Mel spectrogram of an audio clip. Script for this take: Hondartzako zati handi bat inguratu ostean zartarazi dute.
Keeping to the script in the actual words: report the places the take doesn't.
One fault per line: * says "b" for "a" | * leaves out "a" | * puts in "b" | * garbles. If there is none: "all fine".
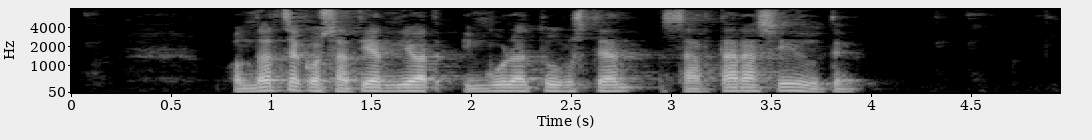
all fine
